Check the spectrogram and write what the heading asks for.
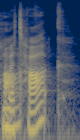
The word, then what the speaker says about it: Mittack: It's spelled T-A-C-K like tack, but I think it's pronounced Mittack.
